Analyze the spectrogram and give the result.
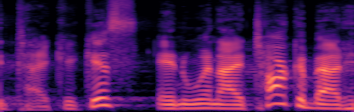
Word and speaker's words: Tychicus: So the main rule when you're reading the Bible is you pick a pronunciation, you say it with confidence, and you say it the same way. So Tychicus is what it's going to be.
